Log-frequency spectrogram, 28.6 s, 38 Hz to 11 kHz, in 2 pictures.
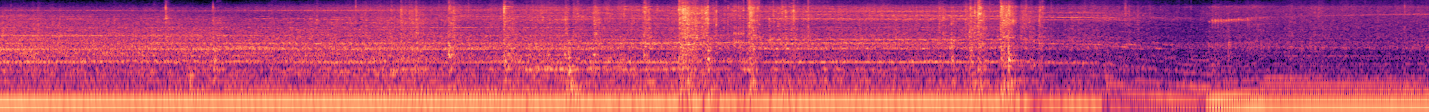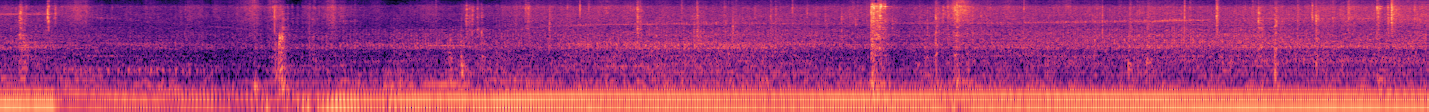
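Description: LKT 81 Turbo skidder's diesel engine running hard while its winch drags a bundle of logs in on the cable, with scattered knocks and scrapes. About ten seconds in the engine note falls, then it runs on at a lower, steady pitch.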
